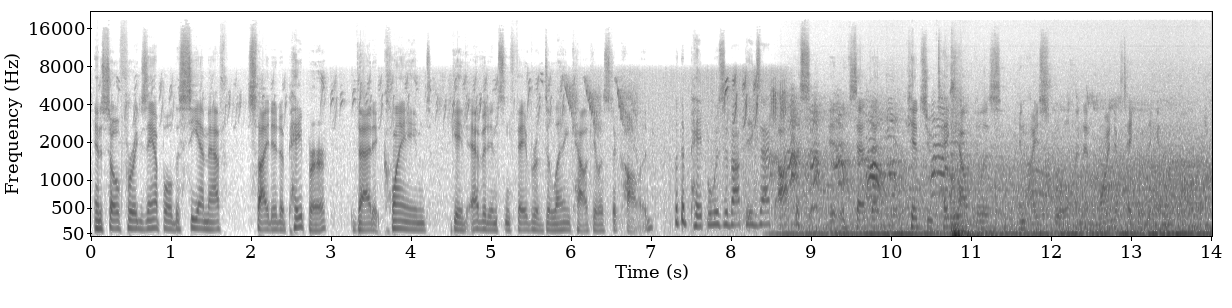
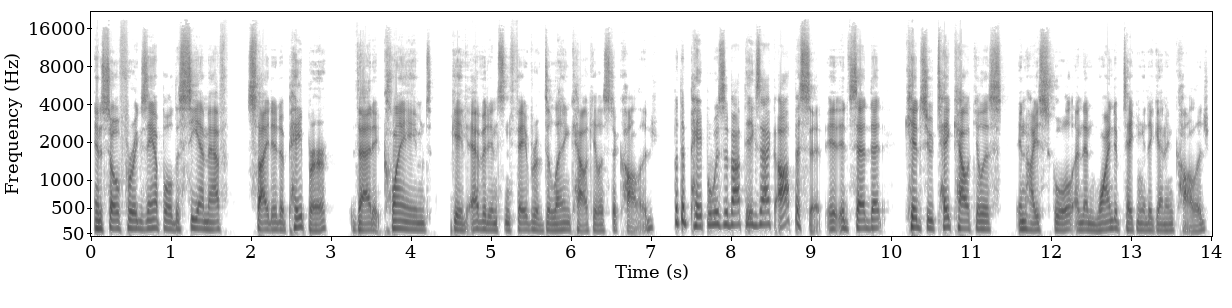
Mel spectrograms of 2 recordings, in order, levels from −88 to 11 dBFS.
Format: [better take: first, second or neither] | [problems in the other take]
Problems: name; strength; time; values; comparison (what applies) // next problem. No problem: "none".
second | animal sounds; very loud; throughout; 4 dB above the speech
